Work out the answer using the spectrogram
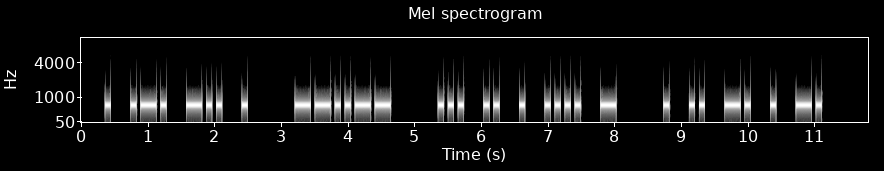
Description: Morse code, heard as a keyed tone, about 16 wpm, 700 Hz. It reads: ERDE , SIEHT EINEN
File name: Morsekurs / Witze / Witz 14. August 2018, 70 F80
